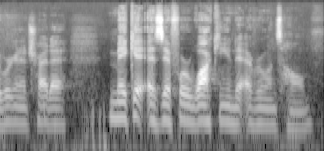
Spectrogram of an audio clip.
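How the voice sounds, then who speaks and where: A man speaks with an American accent and fairly even intonation in an unremarkable speaking voice. The recording is very clean, with a silent background. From California. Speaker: pastor. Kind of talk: interview. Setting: convention.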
